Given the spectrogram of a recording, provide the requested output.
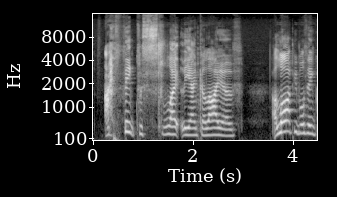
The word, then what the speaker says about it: Ankalaev: I actually feel for Ankalaev here. Funnily enough, that's how it's said.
